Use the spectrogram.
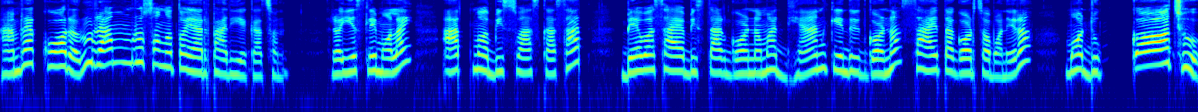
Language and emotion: Nepali, happy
